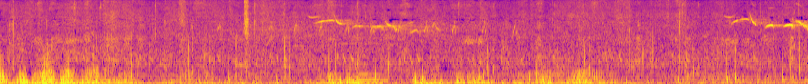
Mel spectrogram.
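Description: Small birds chirping in short up-and-down phrases, twice: about three seconds in and again near the end. Underneath are irregular footsteps on stone paving.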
